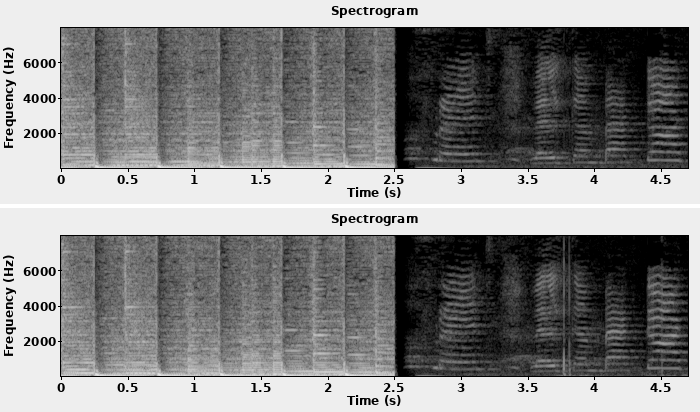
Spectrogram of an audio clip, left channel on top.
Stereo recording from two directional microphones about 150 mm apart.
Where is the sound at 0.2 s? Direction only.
Centre (ahead or behind).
